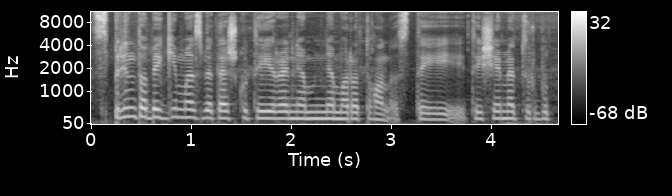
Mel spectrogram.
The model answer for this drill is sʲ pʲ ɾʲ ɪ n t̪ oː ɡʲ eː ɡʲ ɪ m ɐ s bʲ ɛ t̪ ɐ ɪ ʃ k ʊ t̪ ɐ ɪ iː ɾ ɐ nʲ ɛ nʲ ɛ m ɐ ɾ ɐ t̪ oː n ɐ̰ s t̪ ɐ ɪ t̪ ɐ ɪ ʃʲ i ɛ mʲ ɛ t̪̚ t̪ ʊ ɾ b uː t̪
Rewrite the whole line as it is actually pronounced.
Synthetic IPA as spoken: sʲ pʲ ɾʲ ɪ n t̪ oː bʲ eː ɡʲ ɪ m ɐ s bʲ ɛ t̪ ɐ ɪ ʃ k ʊ t̪ ɐ ɪ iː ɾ ɐ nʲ ɛ nʲ ɛ m ɐ ɾ ɐ t̪ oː n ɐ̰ s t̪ ɐ ɪ t̪ ɐ ɪ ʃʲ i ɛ mʲ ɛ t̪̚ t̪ ʊ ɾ b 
